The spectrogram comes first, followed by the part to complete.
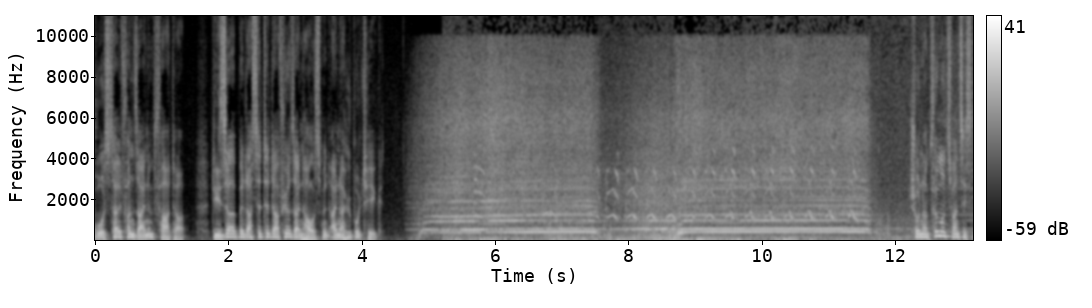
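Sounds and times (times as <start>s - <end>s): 
speech: 0.0s - 5.0s, 12.3s - 13.1s
steamship whistle blowing a long sustained chord: 4.7s - 11.9s
steady hissing steam: 4.7s - 13.1s.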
